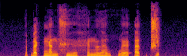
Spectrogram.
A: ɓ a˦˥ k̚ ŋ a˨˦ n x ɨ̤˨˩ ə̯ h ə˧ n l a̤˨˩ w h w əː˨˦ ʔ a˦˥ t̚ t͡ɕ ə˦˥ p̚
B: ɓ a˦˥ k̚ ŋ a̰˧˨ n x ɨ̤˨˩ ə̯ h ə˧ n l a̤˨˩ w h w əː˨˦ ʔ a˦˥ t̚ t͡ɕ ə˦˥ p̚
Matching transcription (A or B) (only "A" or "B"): A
